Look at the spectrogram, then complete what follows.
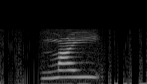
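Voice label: "lai1", Cantonese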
